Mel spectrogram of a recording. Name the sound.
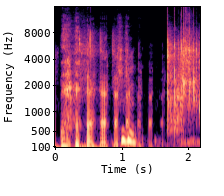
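dice being rolled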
